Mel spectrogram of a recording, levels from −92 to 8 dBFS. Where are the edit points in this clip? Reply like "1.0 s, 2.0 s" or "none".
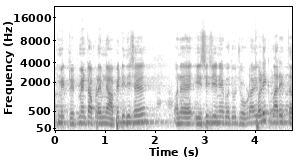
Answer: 3.7 s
